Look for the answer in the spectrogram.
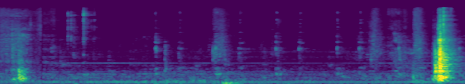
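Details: Restored Hansel & Gretel cuckoo clock after final assembly and adjustments, light evenly spaced ticks in a quiet room with some handling noise as it is hung on the wall and pendulum fitted; movement running steadily and healthy.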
